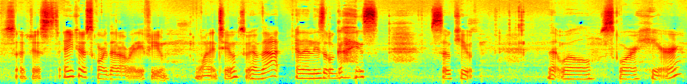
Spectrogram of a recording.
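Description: A woman's voice: low-pitched, lively intonation, unhurried, bright, forceful tone, a little hiss or hum. A woman hosting a casual craft tutorial, chatty and upbeat, thinking aloud as she works at an indoor craft desk. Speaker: craft channel host. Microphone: overhead camera on desk, voice off-camera.

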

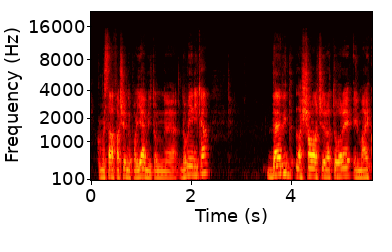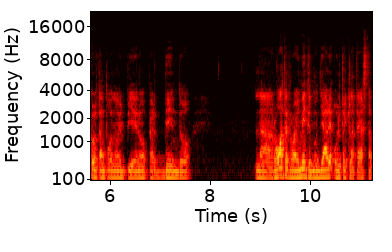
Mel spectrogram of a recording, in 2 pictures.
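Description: A man in his thirties from Italy giving informal, explanatory race commentary in a measured way, often pausing mid-sentence. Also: medium pitch, warm tone. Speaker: motorsport video host. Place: small indoor room, seated in a sim racing seat.

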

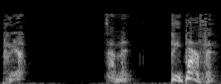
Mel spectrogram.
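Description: A man's voice: moderate pace, sharp tone, dry recording, studio quality, lightly acted. A man voicing a sly, scheming escaped convict with an insinuating manner in an audiobook. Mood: sly, bargaining.

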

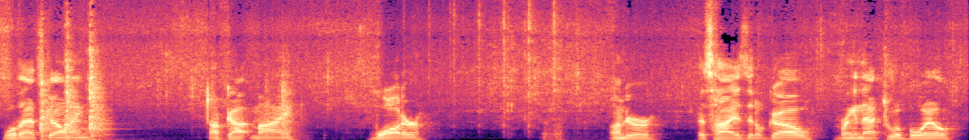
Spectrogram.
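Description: A man's voice: mid-range voice, slow, long pauses, fairly bright tone, slight background noise. A man hosting a home cooking show, chatting casually and making wry, self-deprecating asides as he cooks. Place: home kitchen, stovetop.

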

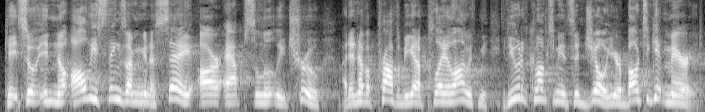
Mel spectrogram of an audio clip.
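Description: A man in his forties speaks from a church stage as a guest preacher. His voice sits a little high, and he tells his own story in a personal, storytelling way. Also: expressive, very fast, a bit bright. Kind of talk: testimony sermon.

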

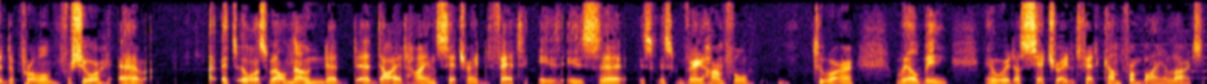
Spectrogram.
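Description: A man's voice: on the low side, fairly even intonation, moderate pace, gravelly, a little mellow, no echo. A middle-aged man who directs an animal welfare campaign answers interview questions earnestly, indoors, into a handheld mic held by the interviewer, often repeating words as he thinks.

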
